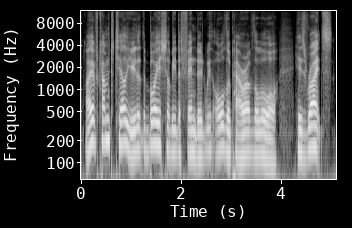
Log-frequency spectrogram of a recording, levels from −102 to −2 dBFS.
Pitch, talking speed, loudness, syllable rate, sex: 145 Hz, 245 wpm, -17 LUFS, 5.3 syllables/s, male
